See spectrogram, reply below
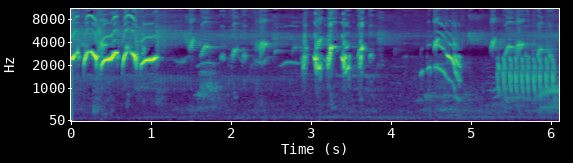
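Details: Hwamei singing fast and many-voiced in the wild-forest style; a quick burst of looping whistles, then scattered sharp chips and slurs, ending with a dense rattling buzz.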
